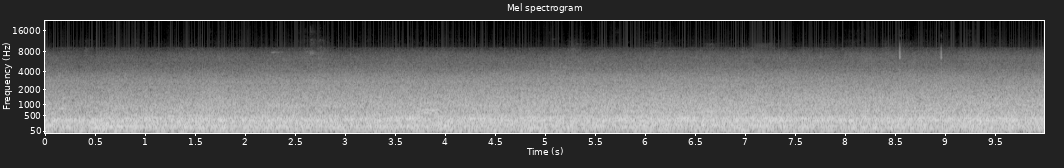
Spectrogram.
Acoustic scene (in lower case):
subway train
